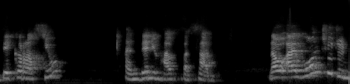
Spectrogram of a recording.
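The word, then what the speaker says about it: façade: right so so so this axon mark helps you to pronounce it as facade right for the same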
